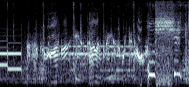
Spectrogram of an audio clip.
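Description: A phone call is dialled, with short electronic dialing tones at the start and again near the end, while a woman's speech and background music fill the middle.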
